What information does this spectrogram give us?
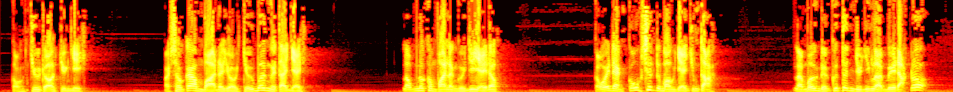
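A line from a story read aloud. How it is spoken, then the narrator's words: Uncontrolled yell. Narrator (Vietnamese): Hậu nghe những lời nói đó, không kìm được mà gào lên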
